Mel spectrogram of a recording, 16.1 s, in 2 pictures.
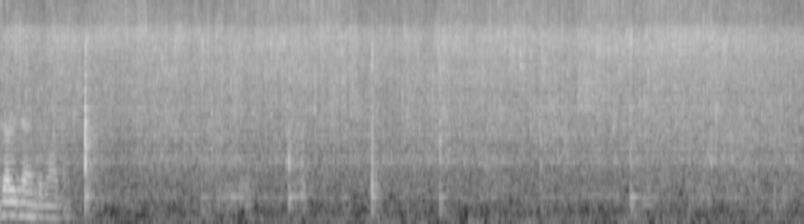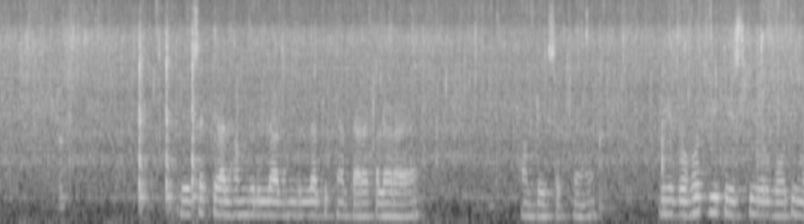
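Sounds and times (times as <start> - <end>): vegetables sizzling in hot oil: 0.0 - 16.0
spatula scraping and tapping pan: 0.8 - 1.1, 1.9 - 4.7, 6.2 - 7.2, 8.6 - 8.8, 9.4 - 10.2.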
